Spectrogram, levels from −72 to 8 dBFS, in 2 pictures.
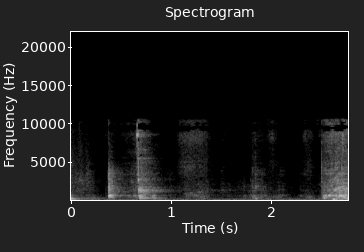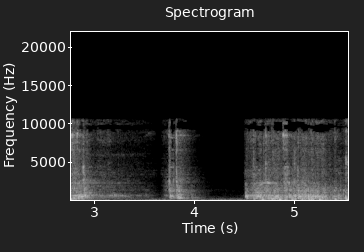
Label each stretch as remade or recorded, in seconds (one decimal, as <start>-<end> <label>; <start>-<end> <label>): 0.0-5.5 recorded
